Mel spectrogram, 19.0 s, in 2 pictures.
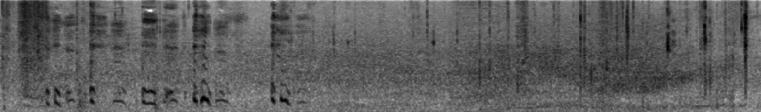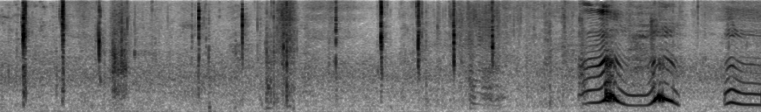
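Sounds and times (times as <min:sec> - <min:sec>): man chewing food: 0:03.9 - 0:16.7
wet lip smacks: 0:15.1 - 0:15.8.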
